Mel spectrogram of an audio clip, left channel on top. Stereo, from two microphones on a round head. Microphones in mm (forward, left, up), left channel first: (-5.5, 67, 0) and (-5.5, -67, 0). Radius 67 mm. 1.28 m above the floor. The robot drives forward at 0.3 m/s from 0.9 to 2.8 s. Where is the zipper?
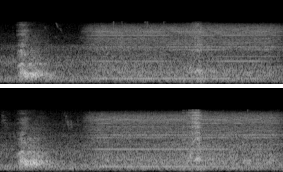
65° right (ahead or behind), 3.5 m.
